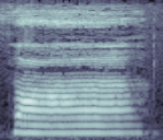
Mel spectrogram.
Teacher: سا کو بھی ایک الف جتنا لمبا کر کے پڑھیں گے اور نرمی سے ادا کریں گے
